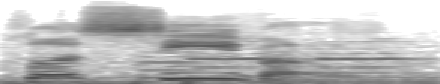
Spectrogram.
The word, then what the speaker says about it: placebo: to our vocabulary today repeat after me placeo H the stress is on the middle syllable very good you're feigning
